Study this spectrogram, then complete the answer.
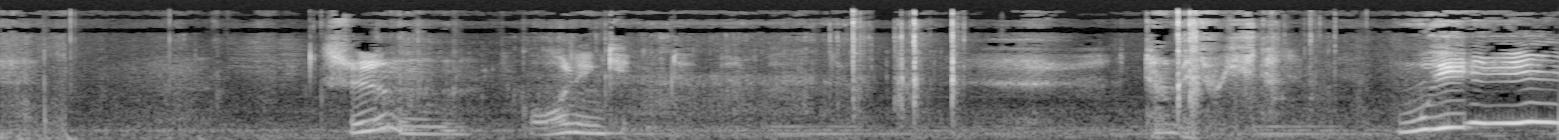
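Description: A small toy train motor whirs as it rolls along plastic track.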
